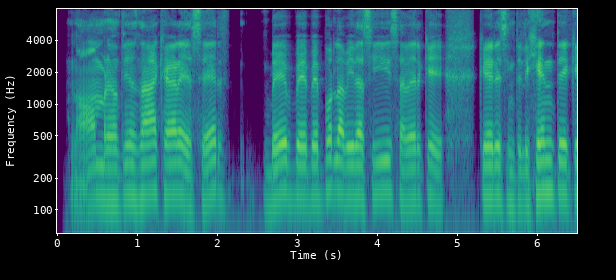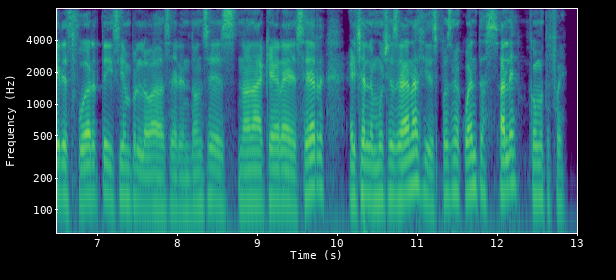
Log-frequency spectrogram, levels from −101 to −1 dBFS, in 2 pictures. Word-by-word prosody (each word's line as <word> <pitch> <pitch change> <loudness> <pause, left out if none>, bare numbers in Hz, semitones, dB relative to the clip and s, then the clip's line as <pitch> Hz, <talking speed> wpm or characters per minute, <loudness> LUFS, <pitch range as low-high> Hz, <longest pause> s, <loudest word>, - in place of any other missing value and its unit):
No, - - -4
hombre, 125 -1 -2
no 125 0 -2
tienes 135 0 -4
nada 135 +2 +2
que 135 - -5
agradecer. 135 0 +1 0.5
Ve 125 +5 0
ve 130 -1 -1
ve 130 +1 -1
por 150 +5 -5
la 145 -1 +1
vida 130 0 0
así, 140 +4 +1
saber 125 -1 -2
que 125 -4 -2 0.4
que 130 0 +2
eres 130 -1 +4
inteligente, 140 +5 0
que - - -1
eres 135 -4 0
fuerte 130 +1 -1
y 130 - -3
siempre 125 0 -1
lo 105 -2 -2
vas 110 0 -1
a 105 - -3
ser. 105 +1 -5
Entonces, 110 +2 +1
nada 120 0 +1
que 125 - 0
agradecer, 125 +7 +2 0.3
échale 130 +1 +2
muchas 130 +1 0
ganas 155 +5 +4
y - - -6
después 135 +4 0
me 145 - -3
cuentas 155 -1 -1
¿sale?, 165 +4 +3
como 135 0 -4
te - - -14
fue. 115 -3 -9
130 Hz, 200 wpm, -26 LUFS, 120-140 Hz, 0.5 s, eres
